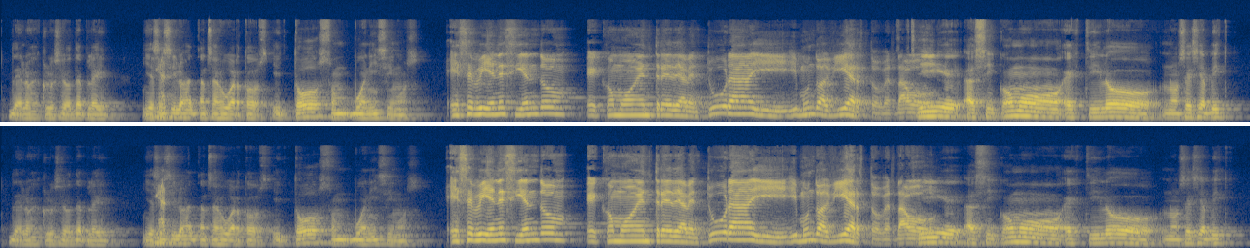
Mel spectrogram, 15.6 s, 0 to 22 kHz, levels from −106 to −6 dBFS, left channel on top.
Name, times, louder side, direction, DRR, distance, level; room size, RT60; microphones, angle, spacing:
voice 1, 0.1-1.4 1.8-5.2 11.5-15.3, left 3 dB, 55° left, 0.7 m, -27 dB
voice 2, 5.6-7.1 7.3-11.7, right 4 dB, 25° right, 0.6 m, -25 dB
sound 1, 6.9-12.0, equal, 45° right, 6.6 m, -53 dB
18.5 x 8.8 x 5.0 m
head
